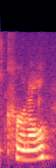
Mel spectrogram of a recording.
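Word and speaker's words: colonel: know pronounce it right Kel not colonal or colonal or whatever even though it doesn't have an r in it it actually is Kernel um left tenant not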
